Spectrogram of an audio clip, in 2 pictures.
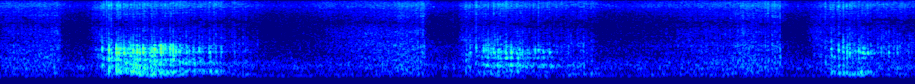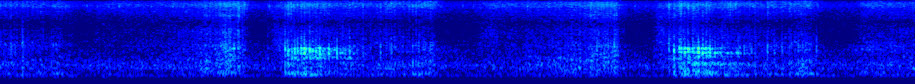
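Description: Fingertips and short nails of the left hand scratch a low-pile beige carpet floor again and again while the right hand rests on the carpet. Five soft, dry rasping bursts rise and fade at a slow, uneven pace, their scratchy texture sitting in the midrange over a faint steady hiss between strokes.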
